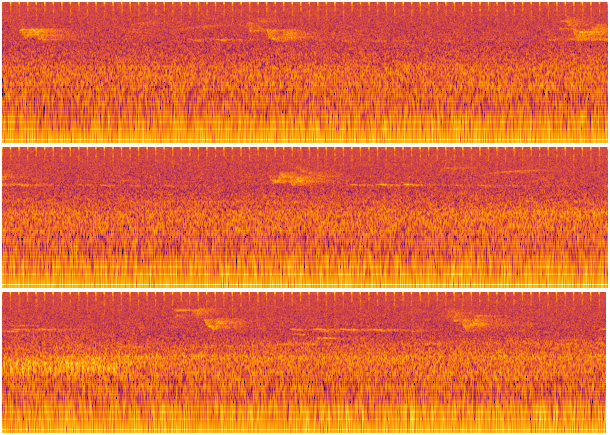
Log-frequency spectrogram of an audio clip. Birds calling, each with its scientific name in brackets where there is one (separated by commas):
Pileated Woodpecker (Dryocopus pileatus), Red-eyed Vireo (Vireo olivaceus), Tufted Titmouse (Baeolophus bicolor)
